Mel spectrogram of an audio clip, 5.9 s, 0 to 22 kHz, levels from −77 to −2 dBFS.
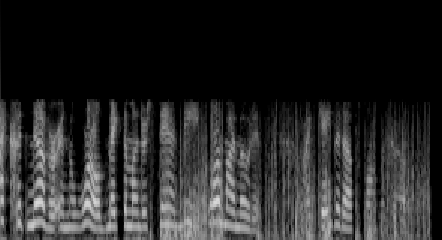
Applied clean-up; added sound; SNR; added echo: neural mask model RNNoise.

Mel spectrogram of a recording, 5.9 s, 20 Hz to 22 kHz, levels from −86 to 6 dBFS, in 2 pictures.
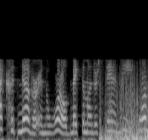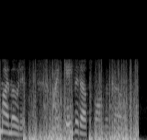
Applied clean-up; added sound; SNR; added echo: none; Wind; -3 dB; none.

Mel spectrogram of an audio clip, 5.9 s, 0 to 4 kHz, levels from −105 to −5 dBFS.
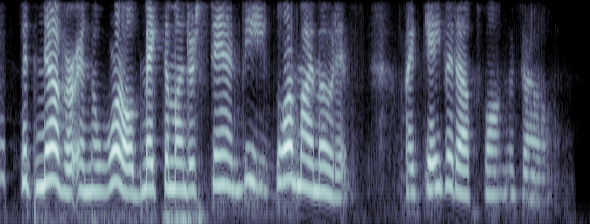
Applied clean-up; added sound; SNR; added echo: neural mask model DeepFilterNet 3.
